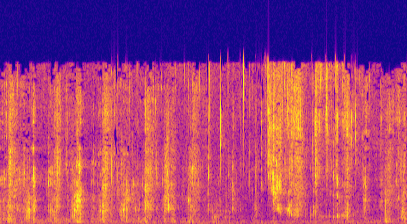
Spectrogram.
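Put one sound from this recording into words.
Fingers dip food into a thick sauce with a soft squelch.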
